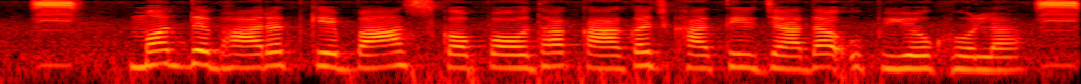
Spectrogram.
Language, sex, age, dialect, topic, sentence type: Bhojpuri, female, 18-24, Northern, agriculture, statement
